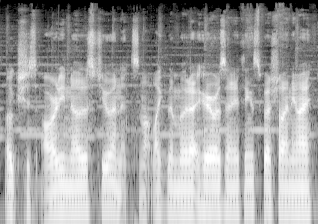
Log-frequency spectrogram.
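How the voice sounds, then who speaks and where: A man's voice: lowish voice, flat delivery, fast, soft background music. A man streaming a game, reading dialogue aloud and reacting in a casual, wry, sweary way. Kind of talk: casual let's-play commentary and read-aloud of dialogue.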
